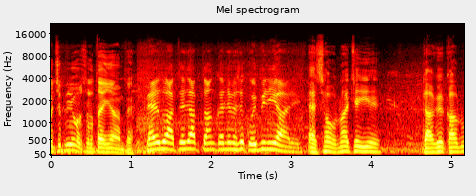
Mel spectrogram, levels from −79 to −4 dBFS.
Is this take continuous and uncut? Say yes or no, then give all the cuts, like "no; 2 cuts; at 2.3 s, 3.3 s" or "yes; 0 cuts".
no; 2 cuts; at 1.0 s, 3.1 s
